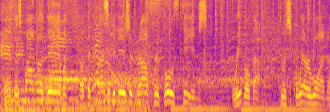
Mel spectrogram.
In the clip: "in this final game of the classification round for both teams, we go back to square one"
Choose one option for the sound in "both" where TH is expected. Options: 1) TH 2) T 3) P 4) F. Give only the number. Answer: 1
